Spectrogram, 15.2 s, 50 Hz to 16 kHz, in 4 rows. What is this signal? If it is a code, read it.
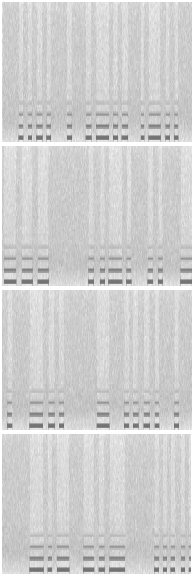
Morse code, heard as a keyed tone, hand-sent with a straight key, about 13 wpm, 650 Hz. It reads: HELLO FIND THE KK …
